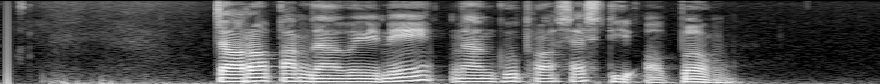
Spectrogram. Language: Javanese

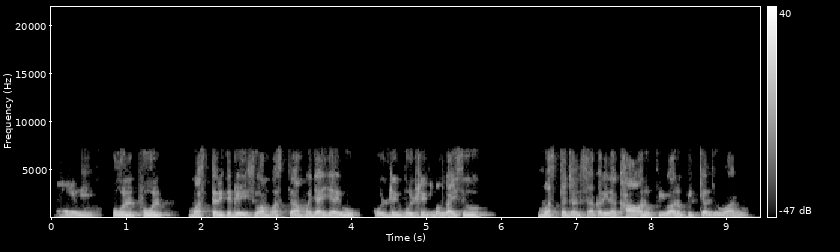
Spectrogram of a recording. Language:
Gujarati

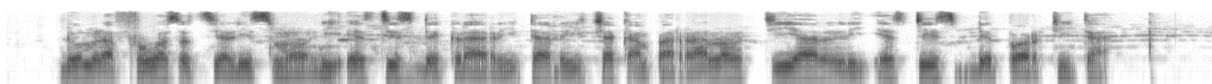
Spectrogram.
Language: Esperanto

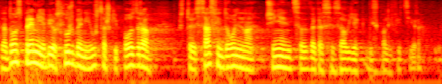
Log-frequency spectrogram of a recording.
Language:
Croatian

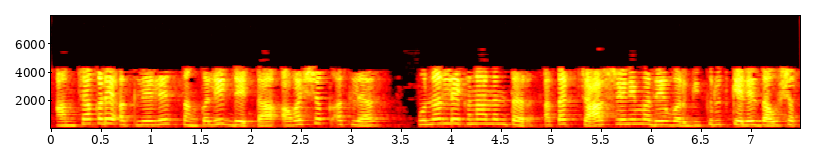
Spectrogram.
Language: Marathi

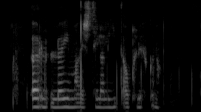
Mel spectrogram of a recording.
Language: Icelandic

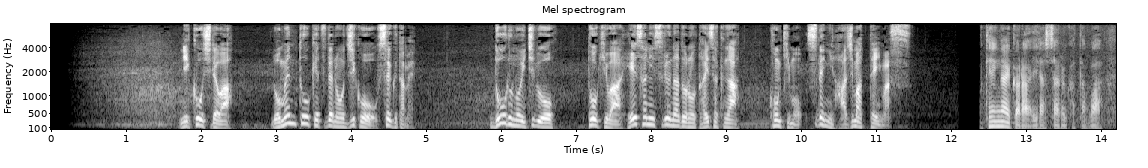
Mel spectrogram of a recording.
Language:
Japanese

